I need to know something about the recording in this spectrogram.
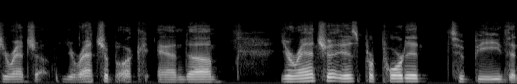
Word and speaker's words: Urantia: Um, we use the uh the pronunciation of Urancha. So, it's Uranchia Uranche book and um Urancha is purported to be the name of our planet.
